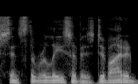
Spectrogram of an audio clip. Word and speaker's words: ÷: in the four plus years since the release of his divided by album pronounced divide ed sheeran married longtime sweetheart cherry seabourn welcomed their first child daughter lyra and turned 30.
